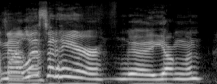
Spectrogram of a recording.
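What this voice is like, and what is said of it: Put-on Southern judge accent. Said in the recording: “Can you put a southern accent swing on it? ... like a Louisiana judge”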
